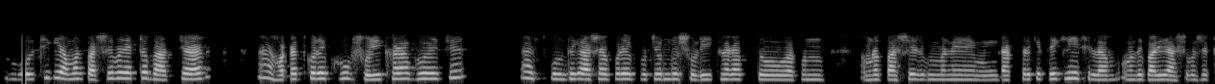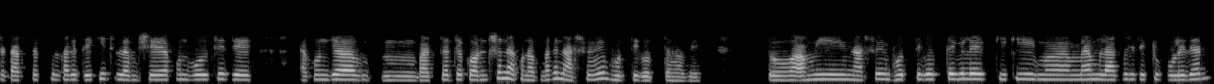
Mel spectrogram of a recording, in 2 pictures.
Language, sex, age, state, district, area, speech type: Bengali, female, 45-60, West Bengal, Darjeeling, rural, conversation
